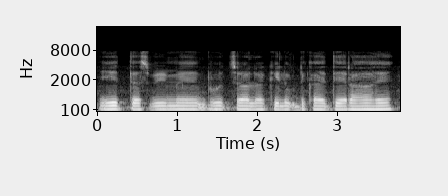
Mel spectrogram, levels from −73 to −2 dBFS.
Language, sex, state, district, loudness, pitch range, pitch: Hindi, male, Arunachal Pradesh, Papum Pare, -15 LUFS, 120-125 Hz, 125 Hz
